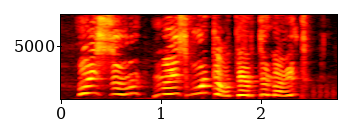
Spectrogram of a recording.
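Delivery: put-on girl voice, very high and loud. A one-man band voicing every role greets a sir; man doing a girl voice. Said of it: "you guys are annoyed by the girl voice?".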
